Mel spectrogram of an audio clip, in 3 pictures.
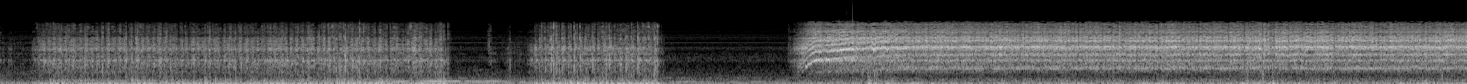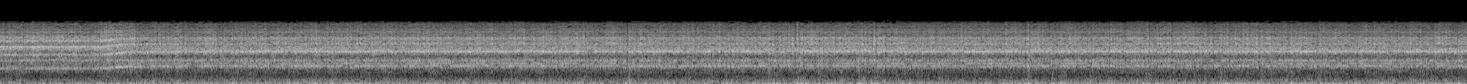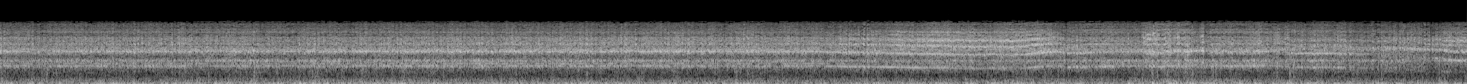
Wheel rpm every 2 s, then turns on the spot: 30, 30, 20, 10, 150, 200, 200, 200, 230, 230, 230, 230, 230, 230, 230, 230, 230, 230, 230, 210, 230, 200.
0-8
